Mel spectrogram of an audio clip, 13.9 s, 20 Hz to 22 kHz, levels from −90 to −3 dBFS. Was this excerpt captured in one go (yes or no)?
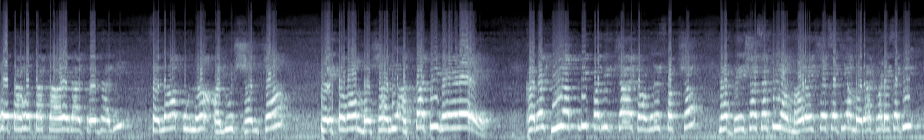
yes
